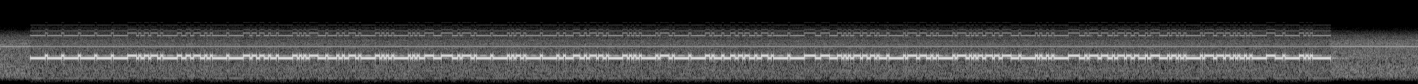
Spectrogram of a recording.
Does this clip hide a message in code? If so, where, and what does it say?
Yes: RTTY (45.45 baud, 170 Hz shift) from 0.3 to 13.3 s, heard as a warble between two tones, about 1360 Hz centre, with a steady whistle near 2260 Hz and room echo. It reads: IN PROKARYOTES, REGULATOR GENES OFTEN CODE FOR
